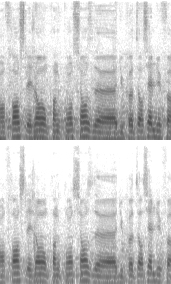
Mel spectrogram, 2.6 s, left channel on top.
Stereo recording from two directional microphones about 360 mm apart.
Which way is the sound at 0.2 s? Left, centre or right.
Centre.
